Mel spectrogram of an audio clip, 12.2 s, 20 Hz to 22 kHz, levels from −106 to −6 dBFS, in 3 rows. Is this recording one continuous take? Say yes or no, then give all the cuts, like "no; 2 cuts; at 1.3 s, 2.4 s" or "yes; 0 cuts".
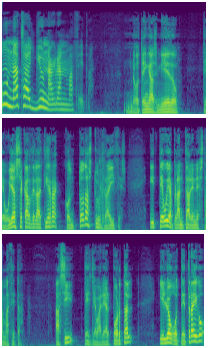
yes; 0 cuts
